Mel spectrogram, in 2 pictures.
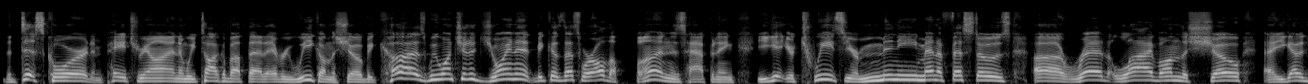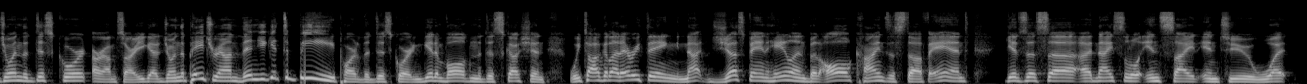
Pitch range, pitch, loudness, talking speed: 130-185 Hz, 160 Hz, -24 LUFS, 220 wpm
